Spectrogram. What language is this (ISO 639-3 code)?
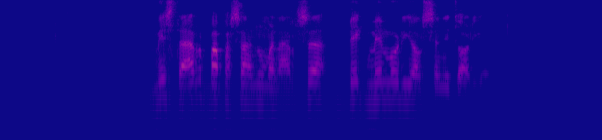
cat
